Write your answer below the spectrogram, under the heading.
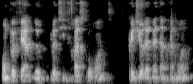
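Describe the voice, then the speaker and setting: Bright, animated male AI assistant voice. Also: medium pitch, brisk. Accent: mixed French with American-sounding intonation. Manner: agreeable, accommodating. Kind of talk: conversational assistant replies.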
